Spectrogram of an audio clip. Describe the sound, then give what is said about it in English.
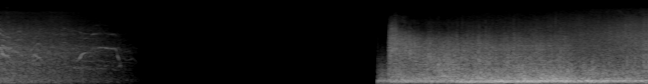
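After a brief stretch of calls and then silence, a heavy rain shower bursts in abruptly, a loud, steady hiss of downpour with a deep rolling thunder rumble beneath it. “Oh dear, it's raining.”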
